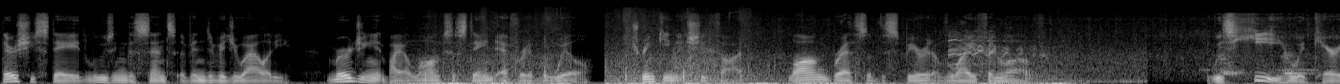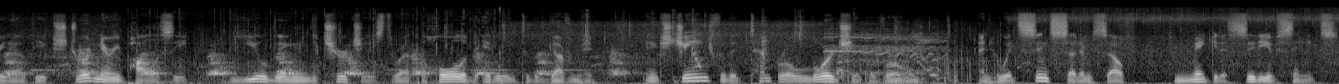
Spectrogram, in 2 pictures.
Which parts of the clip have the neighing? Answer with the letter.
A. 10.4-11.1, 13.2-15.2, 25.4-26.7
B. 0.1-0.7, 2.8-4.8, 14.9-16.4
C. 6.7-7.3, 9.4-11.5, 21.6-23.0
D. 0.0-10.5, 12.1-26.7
C.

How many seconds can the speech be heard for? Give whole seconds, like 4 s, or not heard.
25 s.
